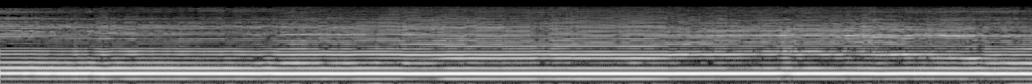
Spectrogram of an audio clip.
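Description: A man's voice holding one loud, steady sung "oh" tone at a high, unchanging pitch.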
